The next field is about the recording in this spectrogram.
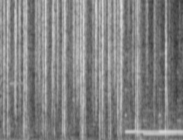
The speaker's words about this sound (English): The field agents rang the doorbell over and over.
